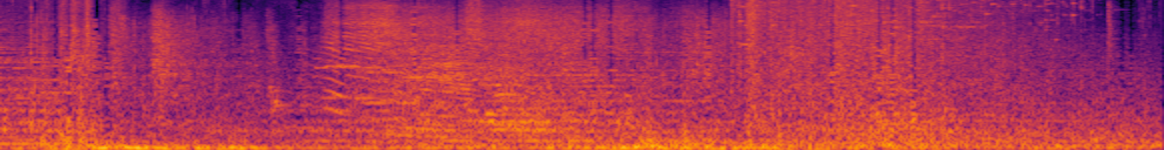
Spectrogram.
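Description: Sound-effect explosions with a long, dense rumble that eases off near the end, over the orchestral score.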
